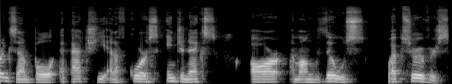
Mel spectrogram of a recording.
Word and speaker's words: NGINX: servers in the market so let's get started engine X pronounced as engine X of course if you're reading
